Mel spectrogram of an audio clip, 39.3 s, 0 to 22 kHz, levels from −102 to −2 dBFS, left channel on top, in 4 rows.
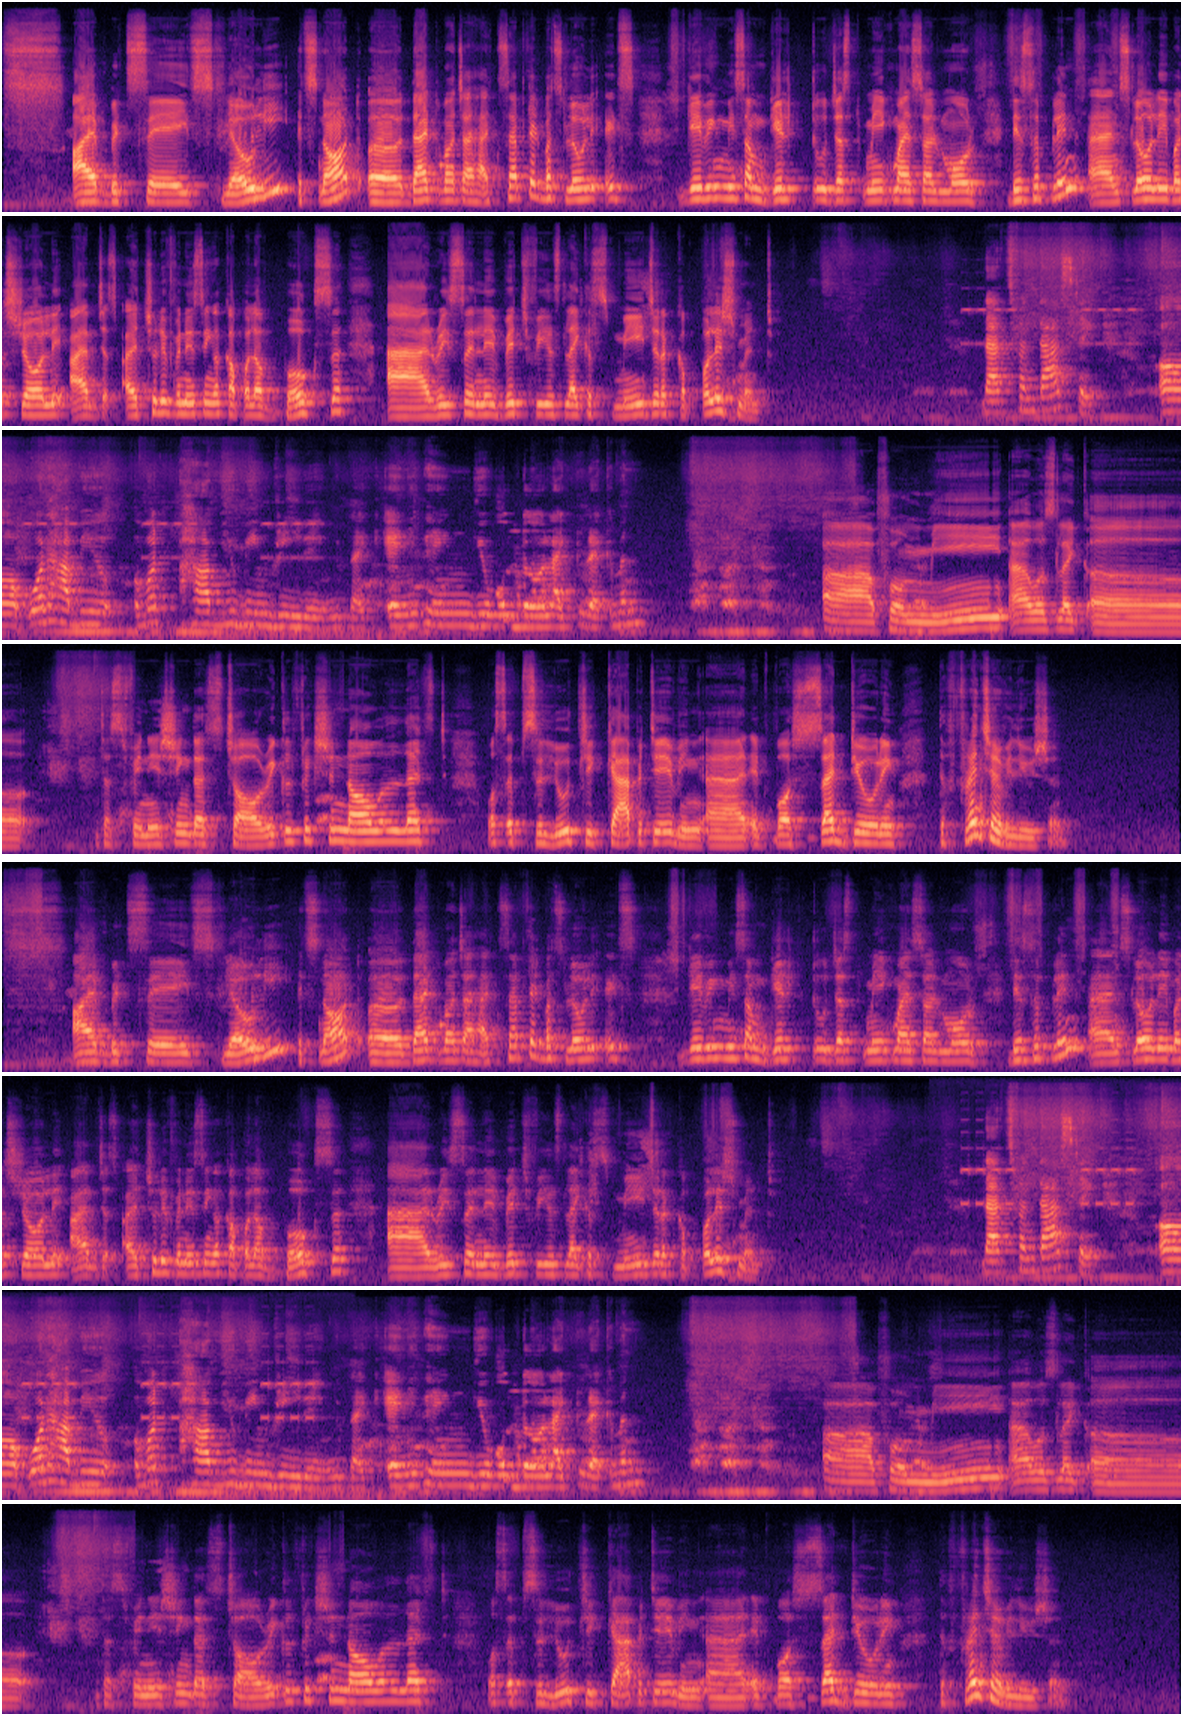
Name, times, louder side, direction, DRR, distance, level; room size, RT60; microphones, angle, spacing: voice 1, 0.0-16.1 26.5-29.7 30.3-33.1 33.5-36.9 37.5-38.3, left 4 dB, 80° left, 0.7 m, -25 dB
Alarm, 17.6-22.6, right 7 dB, 45° right, 0.6 m, -45 dB
voice 2, 17.7-25.0 25.4-26.5 27.2-27.4 29.9-30.3 32.1-32.3, right 2 dB, 10° right, 0.4 m, -30 dB
12.0 x 6.2 x 3.1 m
head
